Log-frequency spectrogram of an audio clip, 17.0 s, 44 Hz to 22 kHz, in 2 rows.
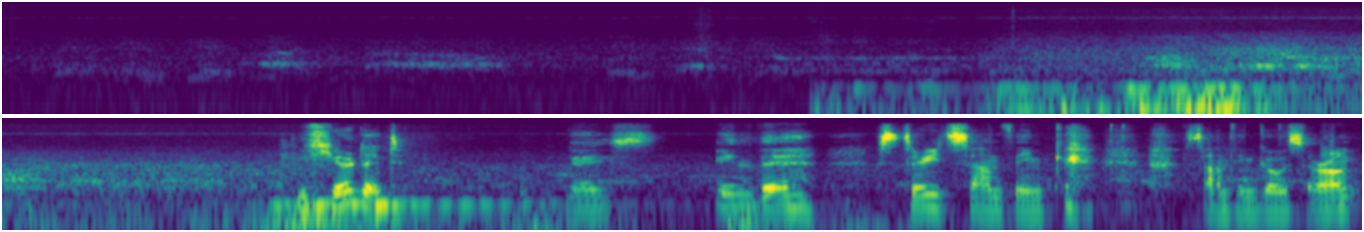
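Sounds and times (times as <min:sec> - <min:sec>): deep street rumble: 0:05.1 - 0:15.4.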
